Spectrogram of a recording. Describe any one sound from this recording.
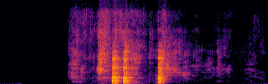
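A spatula scrapes and stirs food in a pan.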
